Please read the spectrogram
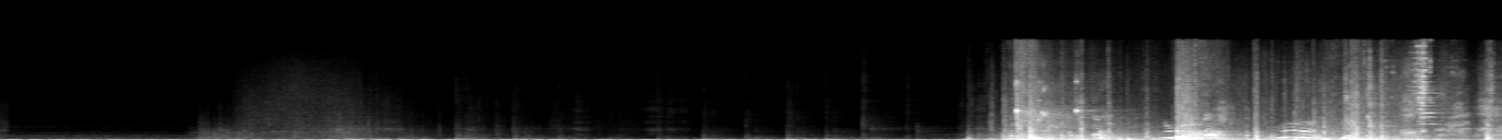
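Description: Film soundtrack with a low, steady drone under faint regular steps. About ten seconds in, a sudden loud struggle breaks out, with a woman's wavering cries and thuds.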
